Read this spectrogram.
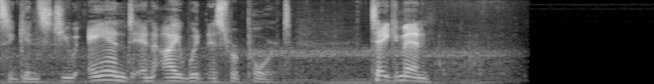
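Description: A man speaks sternly and firmly, close by.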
